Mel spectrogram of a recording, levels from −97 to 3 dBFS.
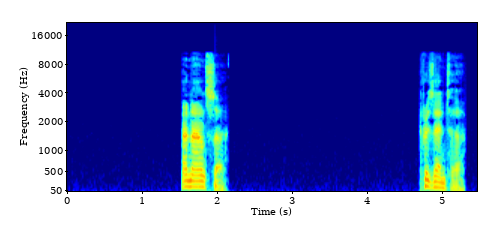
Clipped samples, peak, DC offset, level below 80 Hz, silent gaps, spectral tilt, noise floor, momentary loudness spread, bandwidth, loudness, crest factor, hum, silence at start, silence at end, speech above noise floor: under 0.1%; -8 dBFS; under 0.1%; -50 dBFS; none; -5 dB/octave; -82 dBFS; 13 LU; 11 kHz; -26 LUFS; 24 dB; none; 1.5 s; 0.2 s; 58 dB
